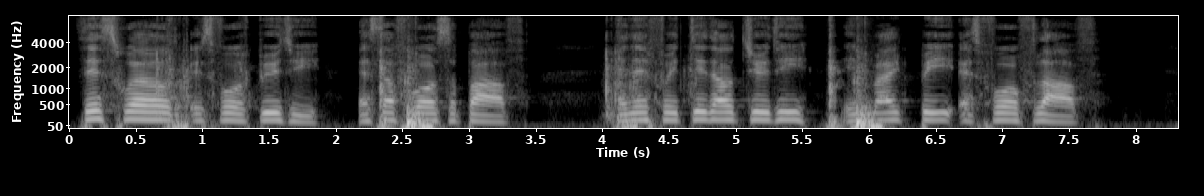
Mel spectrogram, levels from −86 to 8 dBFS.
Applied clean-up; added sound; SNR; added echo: none; Door / Car; 3 dB; none.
